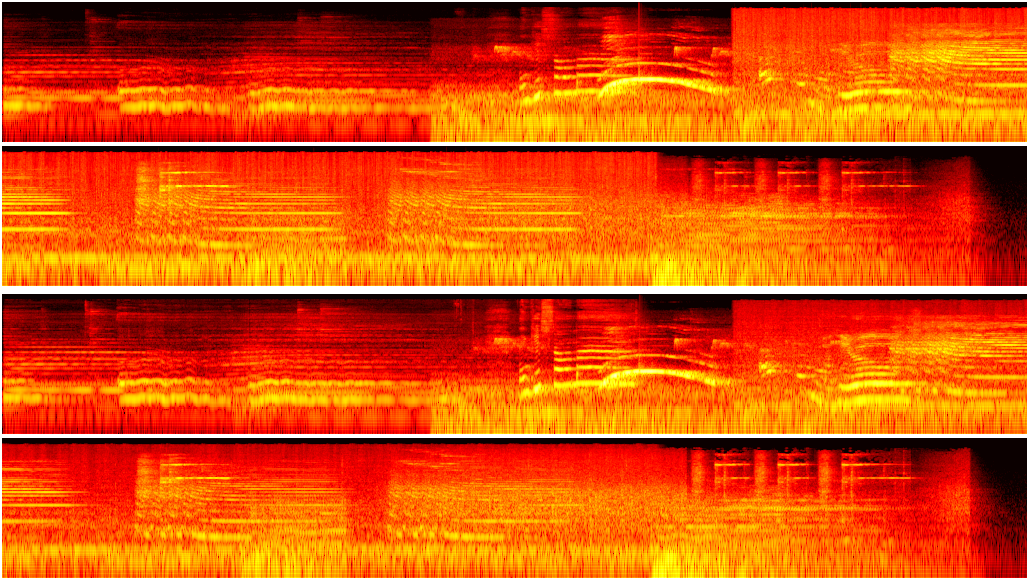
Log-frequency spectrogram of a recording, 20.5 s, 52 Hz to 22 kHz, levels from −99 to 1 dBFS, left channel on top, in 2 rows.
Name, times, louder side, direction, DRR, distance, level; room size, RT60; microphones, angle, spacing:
voice 1, 0.0-6.3, right 4 dB, 70° right, 0.7 m, -30 dB
sound 1, 4.3-9.6, left 1 dB, 10° left, 1.3 m, -36 dB
voice 2, 5.9-11.2 11.6-13.8 14.1-16.2 16.7-19.5, left 1 dB, 90° left, 1.8 m, -23 dB
sound 2, 7.3-16.8, left 4 dB, 60° left, 0.5 m, -33 dB
voice 3, 8.1-9.2 12.7-13.7 14.0-19.9, right 4 dB, 25° right, 0.5 m, -31 dB
10.0 x 4.1 x 5.6 m
head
